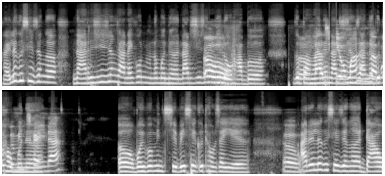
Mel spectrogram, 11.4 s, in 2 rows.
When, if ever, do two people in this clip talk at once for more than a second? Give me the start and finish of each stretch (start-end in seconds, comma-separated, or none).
4.4-6.2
